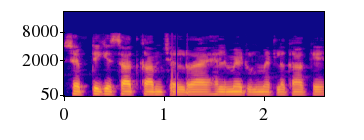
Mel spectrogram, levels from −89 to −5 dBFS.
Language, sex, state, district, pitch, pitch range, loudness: Hindi, male, Bihar, Kishanganj, 115 Hz, 110-115 Hz, -25 LUFS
